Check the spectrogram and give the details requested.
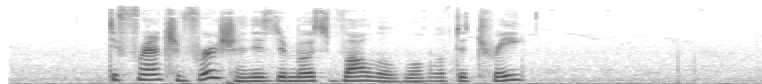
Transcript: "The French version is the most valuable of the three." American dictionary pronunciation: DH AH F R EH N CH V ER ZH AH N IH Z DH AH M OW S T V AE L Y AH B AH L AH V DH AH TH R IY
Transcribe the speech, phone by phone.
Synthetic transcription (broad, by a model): DH AH F R EH N CH V ER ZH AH N IH Z DH AH M OW S T V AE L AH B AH L AH V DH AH T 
